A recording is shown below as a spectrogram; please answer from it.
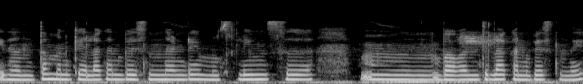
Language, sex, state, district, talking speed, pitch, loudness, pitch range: Telugu, female, Andhra Pradesh, Krishna, 95 wpm, 220 Hz, -16 LUFS, 210-225 Hz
